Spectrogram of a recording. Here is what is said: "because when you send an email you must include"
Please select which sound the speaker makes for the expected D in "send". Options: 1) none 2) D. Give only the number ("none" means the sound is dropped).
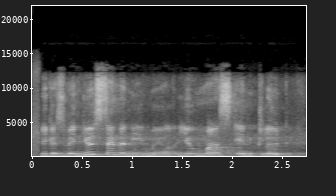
2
